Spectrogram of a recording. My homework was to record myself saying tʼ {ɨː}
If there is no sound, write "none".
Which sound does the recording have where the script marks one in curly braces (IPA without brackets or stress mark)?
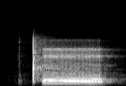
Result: ɨː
